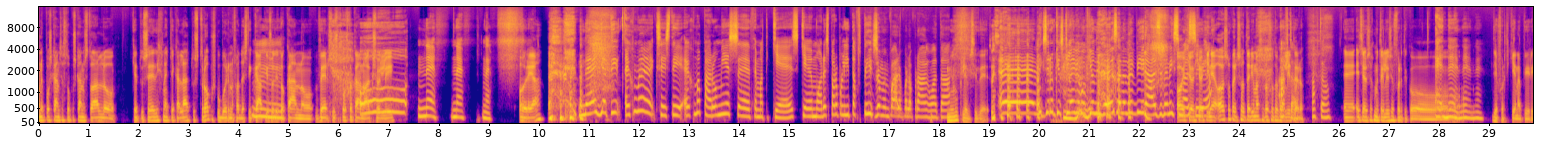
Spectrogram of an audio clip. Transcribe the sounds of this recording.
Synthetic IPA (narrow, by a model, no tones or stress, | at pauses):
nepo̞skɐnesɐft̪o̞poskɐnest̪o̞ɐlo̞ | ce̞t̪use̞ðixnɐce̞kɐlɐt̪ust̪ɾo̞puspubo̞ɾinɐfɐnd̪ɐst̪ikɐpço̞so̞t̪it̪o̞kɐno̞ve̞ɾsuspo̞st̪o̞kɐnoɐksoli | ne̞ | ne̞ | neoɾe̞ɐ | ne̞ʝɐt̪iexumekseɾist̪iexume̞pɐɾo̞mie̞seθemɐt̪icesce̞muɐɾesi̥pɐɾɐpolijɐt̪it̪ɐft̪izomepɐɾɐpo̞lɐpɾɐɣmɐt̪ɐmimuklevisiðḛːseðeŋɡze̞ɾopçoskleviɐpo̞pço̞niðeɐsɐlɐðebiɾɐziðeneçisiomɐsoçioçɐineʔosope̞ɾiso̞t̪eɾimɐs̬et̪osot̪okɐlit̪eɾo̞ɐft̪o̞ | eʔet͡siɐs̬e̞xumet̪eliozðʝɐfo̞ɾet̪iko̞neneneðjɐfoɾet̪i̥ciɐnɐpḭɾḭ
